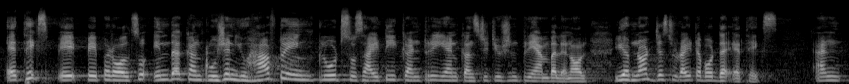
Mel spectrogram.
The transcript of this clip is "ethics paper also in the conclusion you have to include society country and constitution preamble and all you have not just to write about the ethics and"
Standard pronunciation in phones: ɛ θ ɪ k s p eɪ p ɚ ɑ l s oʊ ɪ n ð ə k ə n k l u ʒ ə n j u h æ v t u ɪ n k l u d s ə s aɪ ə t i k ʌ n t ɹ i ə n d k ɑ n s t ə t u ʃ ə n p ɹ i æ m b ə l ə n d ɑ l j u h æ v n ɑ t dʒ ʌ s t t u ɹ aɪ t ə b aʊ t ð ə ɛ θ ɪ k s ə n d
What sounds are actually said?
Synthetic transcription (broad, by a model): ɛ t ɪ k s p eɪ p ɚ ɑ l s oʊ ɪ n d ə k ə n k l u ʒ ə n j u h æ v t u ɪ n k l u d s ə s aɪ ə t i k ʌ n t ɹ i ə n d k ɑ n s t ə t u ʃ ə n p ɹ i æ m b ə l ə n d ɑ l j u h æ v n ɑ t dʒ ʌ s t t u ɹ aɪ t ə b aʊ t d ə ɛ t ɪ k s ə n d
